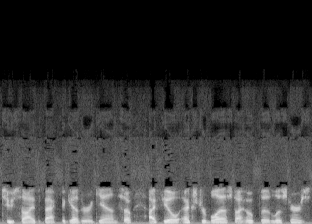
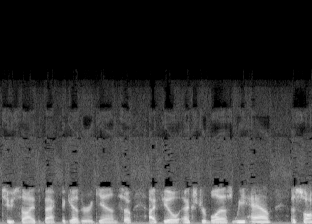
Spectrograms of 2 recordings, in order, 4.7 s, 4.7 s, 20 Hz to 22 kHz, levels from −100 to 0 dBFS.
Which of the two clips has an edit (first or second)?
second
